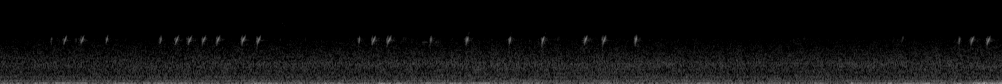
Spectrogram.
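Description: Small songbirds chirping: quick runs of short, sharp chirps through the first six seconds, then a few more near the end, over a steady low background rumble.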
